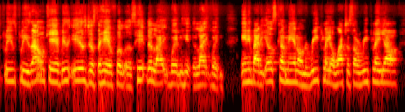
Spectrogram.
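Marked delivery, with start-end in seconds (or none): 3.6-4.5 softer and lower, almost a whisper; hushed. Shown as a demonstration. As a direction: hush it like late-night gossip. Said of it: "we gotta whisper while we gossip".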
